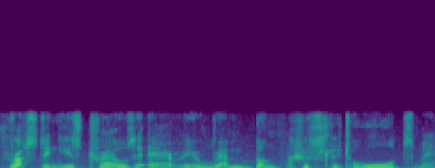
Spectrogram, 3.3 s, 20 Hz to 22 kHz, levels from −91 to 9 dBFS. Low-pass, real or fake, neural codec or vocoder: 7.2 kHz; real; none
